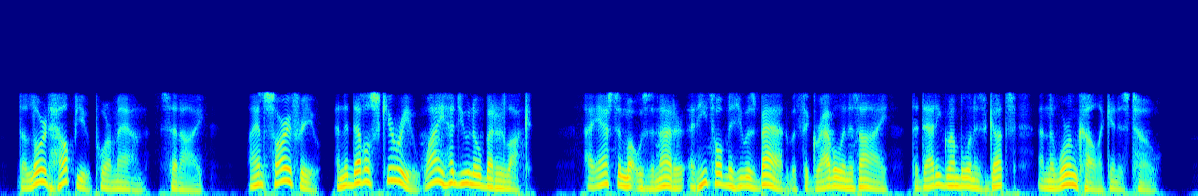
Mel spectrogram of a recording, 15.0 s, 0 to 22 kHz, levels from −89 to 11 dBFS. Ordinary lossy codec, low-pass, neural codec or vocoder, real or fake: AAC, 24 kbps; 3.6 kHz; codec, 24 kHz, 0.9 kbps, WavTokenizer, large speech release; fake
